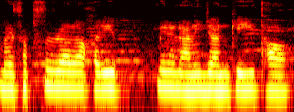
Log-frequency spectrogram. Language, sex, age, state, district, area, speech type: Urdu, male, 18-30, Telangana, Hyderabad, urban, spontaneous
